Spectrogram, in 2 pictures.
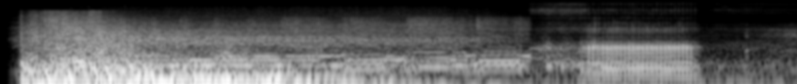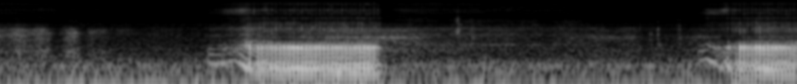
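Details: Puppy sleeping very heavily, snoring really loud: loud music at first, then repeated buzzing snores on the in-breath with quiet gaps between; snoring.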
